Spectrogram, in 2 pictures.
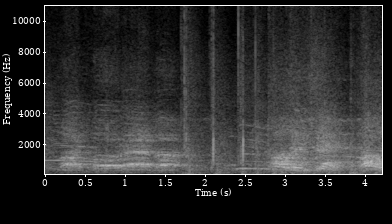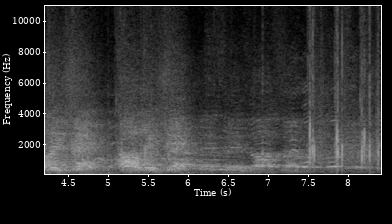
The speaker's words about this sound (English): is also a chance for the crowd to whoop and holler as they get behind their favourite. Half of the fun of watching the show is the audience participation. It's quite infectious. Some reactions have clearly evolved over time. There's chants about the match.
